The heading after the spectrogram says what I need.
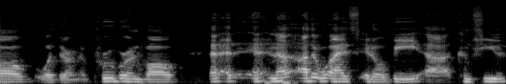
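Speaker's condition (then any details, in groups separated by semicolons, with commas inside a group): No condition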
